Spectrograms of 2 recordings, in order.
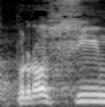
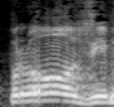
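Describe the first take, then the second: First: The middle consonant is a hissing s sound. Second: The middle consonant is a buzzing z sound. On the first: "Výzlovoval prosím jako prozím" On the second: "Měl takovou legrační výslovnost"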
